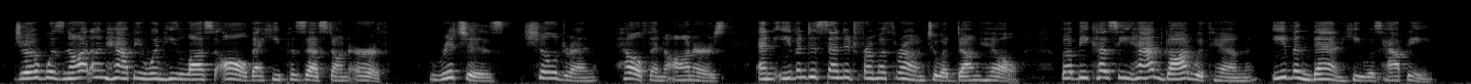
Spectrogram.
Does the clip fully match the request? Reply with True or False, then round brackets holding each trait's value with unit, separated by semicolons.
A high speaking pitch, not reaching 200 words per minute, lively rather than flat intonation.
True (240 Hz; 165 wpm; 7.0 semitones)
